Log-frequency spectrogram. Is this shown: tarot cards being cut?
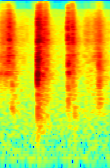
yes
